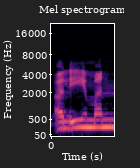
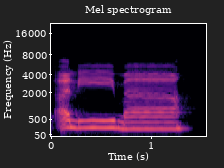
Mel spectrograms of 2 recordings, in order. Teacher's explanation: علیما، ما جو ہے دو زبر تنوین، وقف کی صورت میں ہم ایک زبر میں بدل کر پڑھیں گے، علیمن نہیں پڑھیں گے بلکہ علیما۔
